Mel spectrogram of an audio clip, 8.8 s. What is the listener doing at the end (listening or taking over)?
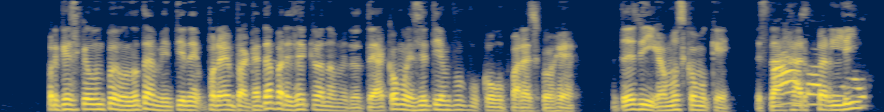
taking over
